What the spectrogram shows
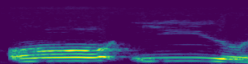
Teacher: la O es abierta y la I es cerrada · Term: hiato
